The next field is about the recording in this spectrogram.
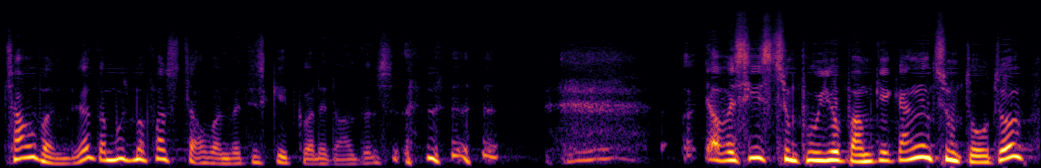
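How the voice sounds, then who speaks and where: Animated man telling children a story. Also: sits high, brisk, hardly any pauses. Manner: animated, asks children questions. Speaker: children's service leader.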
